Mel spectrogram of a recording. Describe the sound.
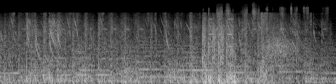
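In a video game, a glider fires its separated cannons in dense, rapid bursts of gunfire. The crackle is loud and runs almost without pause, with no talking.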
